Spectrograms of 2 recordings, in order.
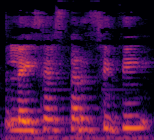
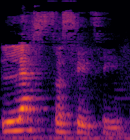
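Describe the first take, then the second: First: The name is pronounced with Spanish sounds. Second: The name is pronounced with English sounds. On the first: The speaker calls it wrong. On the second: The speaker calls it right.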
